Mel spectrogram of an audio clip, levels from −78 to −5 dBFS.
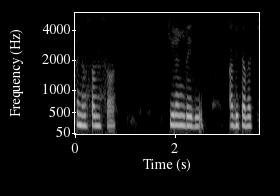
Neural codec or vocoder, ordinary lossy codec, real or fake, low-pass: codec, 16 kHz, 0.8 kbps, ZipCodec; none; fake; 5.4 kHz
